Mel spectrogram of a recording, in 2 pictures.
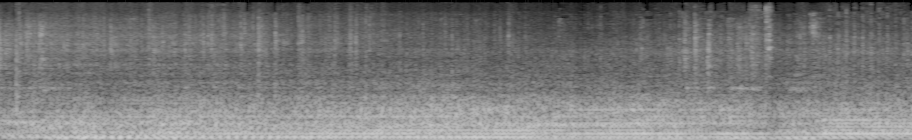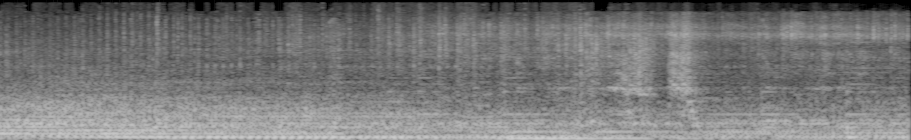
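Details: Mastercraft lawnmower after the engine swap, restarted while still warm before cutting grass: the small engine holds a steady, even buzz at constant speed with no misses or surges, running healthy.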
